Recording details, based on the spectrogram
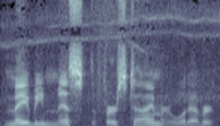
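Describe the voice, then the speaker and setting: A man hosting a casual gaming livestream, chatting to viewers in a relaxed, rambling way with fillers. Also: mid-range voice, a little slow, a little hiss or hum. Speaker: livestream host.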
